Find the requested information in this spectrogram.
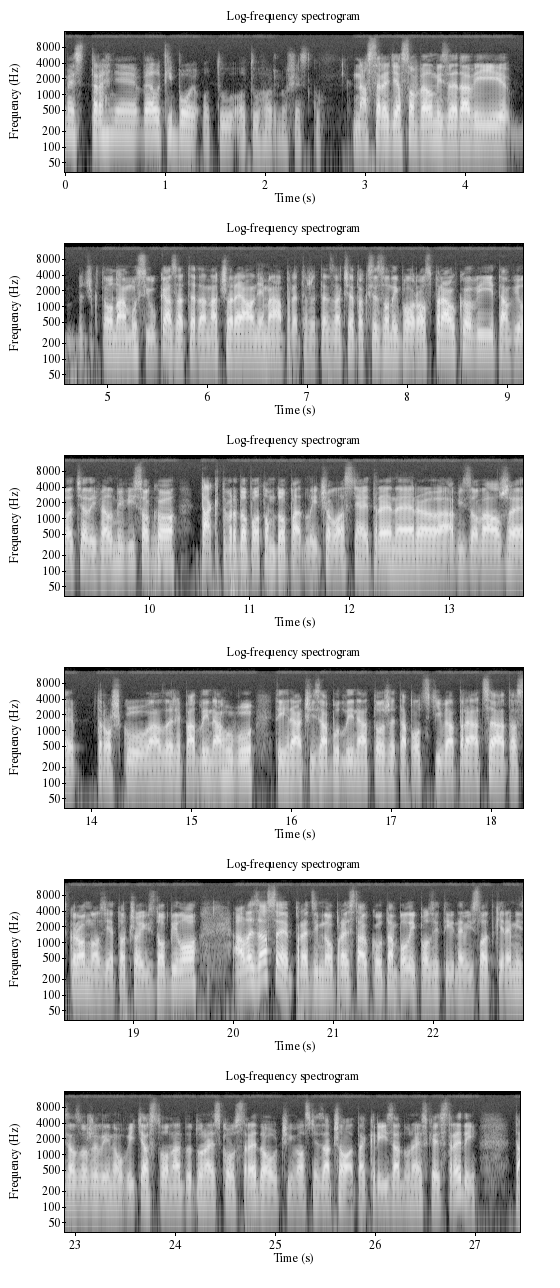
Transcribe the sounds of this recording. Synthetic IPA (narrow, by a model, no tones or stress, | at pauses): mɛst̪r̩ɦɲɛʋɛlkiːbɔjɔt̪uːɔ̰t̪uːɦɔɾnuːʃɛst̪̚ku | nasɾɛɟasɔmʋɛʎmizʋɛd̪aʋiːkt̪ɔnaːmusiːukaːzac̚t̪ɛd̪anat͡ʃɔɾɛaːlɲɛma̰ːpɾɛt̪ɔʒɛt̪ɛnzat͡ʃɪat̪ɔksɛzɔːnibɔlɾɔspɾaːʊkɔʋiːt̪amʋilɛcɛliʋɛʎmiʋisɔkɔ | t̪akt̪ʋr̩d̪ɔpɔt̪ɔmd̪ɔpad̪lit͡ʃɔʋla̰sɲɛajt̪ɾɛːnɛɾa̰ʋizɔʋalʒɛt̪ɾɔʃkunaɔzajʒɛpad̪linaɦubut̪iːɦɾaːt͡ʃizabud̪linat̪ɔʒɛt̪aːpɔt͡sciʋaːpɾaːt͡saːt̪aːskɾɔmnɔzɟjɛt̪ɔt͡ʃɔiɣzd̪ɔbilɔʔalɛzasɛpɾɛd̪zimnɔʊpɾɛt̪st̪aʊkɔʊt̪ambɔlipɔzit̪iːʊnɛʋiːslɛt̪̚kiɾɛmizazɔʒilinɔʊʋiːcast̪ʋɔnad̪d̪unajskɔʊst̪ɾɛd̪ɔʊt͡ʃiːmʋlasɲɛzat͡ʃala̰t̪aːkɾiːzad̪unajskɛjst̪ɾɛd̪it̪a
